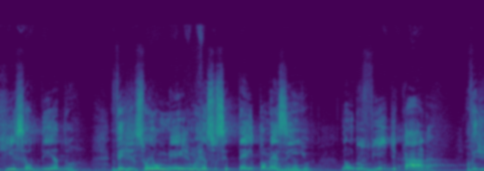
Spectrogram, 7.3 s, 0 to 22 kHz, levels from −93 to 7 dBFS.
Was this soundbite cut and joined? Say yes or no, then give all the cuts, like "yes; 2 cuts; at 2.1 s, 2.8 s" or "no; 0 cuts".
yes; 1 cut; at 6.0 s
